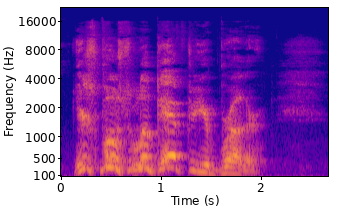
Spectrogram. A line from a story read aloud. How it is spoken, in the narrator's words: Dad hollered at him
